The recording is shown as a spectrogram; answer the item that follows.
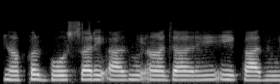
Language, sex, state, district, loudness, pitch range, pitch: Hindi, female, Haryana, Rohtak, -15 LUFS, 210-220 Hz, 210 Hz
